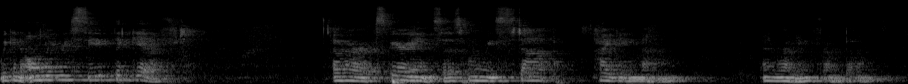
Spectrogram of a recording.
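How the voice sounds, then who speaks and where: A woman with an American accent, fairly low pitch and fairly even intonation at a fairly slow pace with long, frequent pauses, amid noticeable background noise and audible room echo. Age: 60s. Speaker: minister. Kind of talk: sermon. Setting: church service, livestreamed.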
